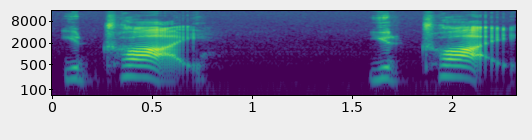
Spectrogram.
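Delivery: "you'd try" run together, d unreleased; "you'd try" d held before the t. Shown as a demonstration. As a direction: blend "you'd try", d not exploded. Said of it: "应该读成you'd try".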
